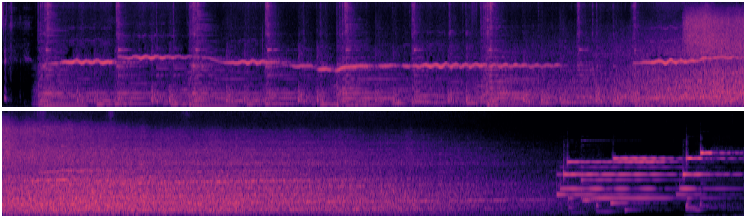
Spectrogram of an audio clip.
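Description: A Paris metro train ride across the city to Montmartre: a high whistling tune over a low rumble, then the train's roar swells loudly midway before easing off, with bright chiming tones near the end. No one speaks.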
